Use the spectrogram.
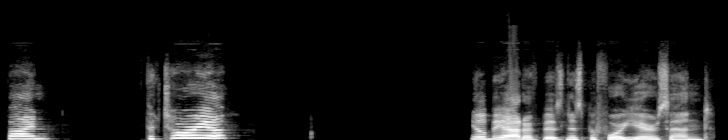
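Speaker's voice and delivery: haughty noblewoman. Acted. Lucinda drawing herself up to threaten the shopkeeper, lofty. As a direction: draw herself up and look down on her. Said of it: "holds herself up and goes".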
